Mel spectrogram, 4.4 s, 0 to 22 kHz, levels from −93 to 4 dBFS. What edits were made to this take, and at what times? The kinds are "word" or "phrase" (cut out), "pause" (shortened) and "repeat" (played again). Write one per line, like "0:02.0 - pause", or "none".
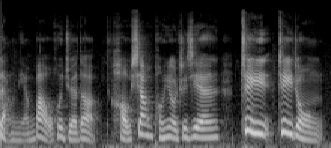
0:01.3 - pause
0:03.1 - pause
